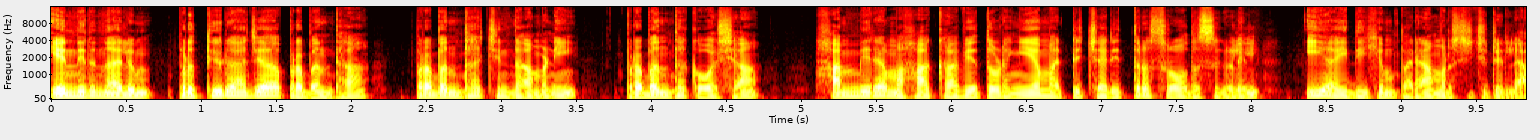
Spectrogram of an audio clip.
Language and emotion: Malayalam, neutral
